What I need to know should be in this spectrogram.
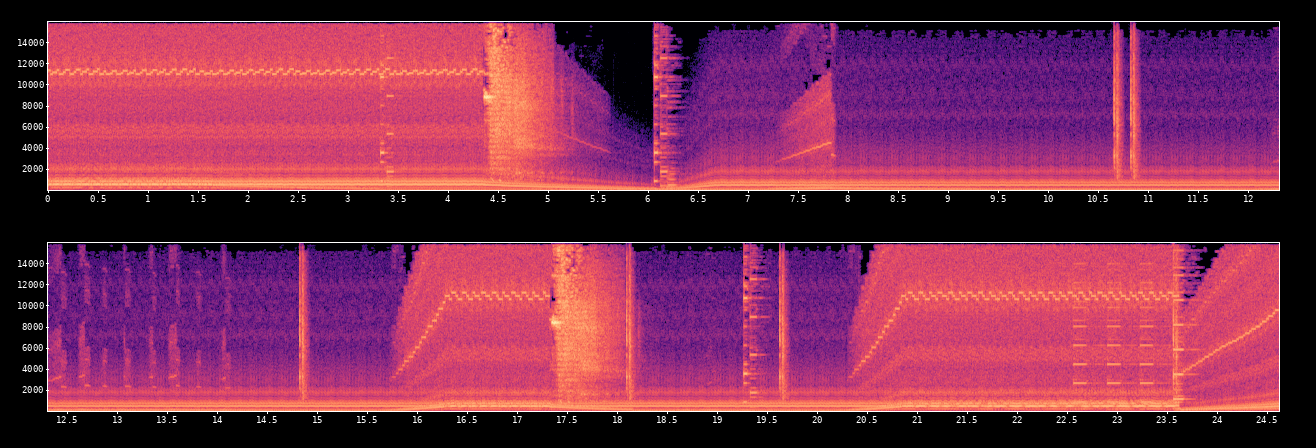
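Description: A car engine idles and revs up and down in bursts.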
